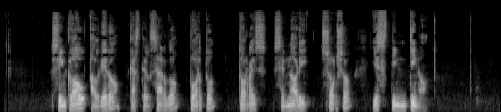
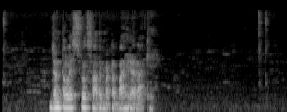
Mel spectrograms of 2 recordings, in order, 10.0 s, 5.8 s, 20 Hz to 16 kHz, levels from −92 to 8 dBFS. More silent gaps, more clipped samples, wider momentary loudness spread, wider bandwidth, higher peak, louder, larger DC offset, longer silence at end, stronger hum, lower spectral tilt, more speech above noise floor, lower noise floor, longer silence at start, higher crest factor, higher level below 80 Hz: neither; neither; second, 12 LU vs 17 LU; about the same, 11.5 kHz vs 11 kHz; about the same, -4 dBFS vs -6 dBFS; second, -26 LUFS vs -23 LUFS; neither; second, 1.5 s vs 2.7 s; neither; second, -5 dB/octave vs -7 dB/octave; about the same, 48 dB vs 47 dB; first, -73 dBFS vs -69 dBFS; about the same, 1.05 s vs 1 s; about the same, 22 dB vs 20 dB; about the same, -56 dBFS vs -58 dBFS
